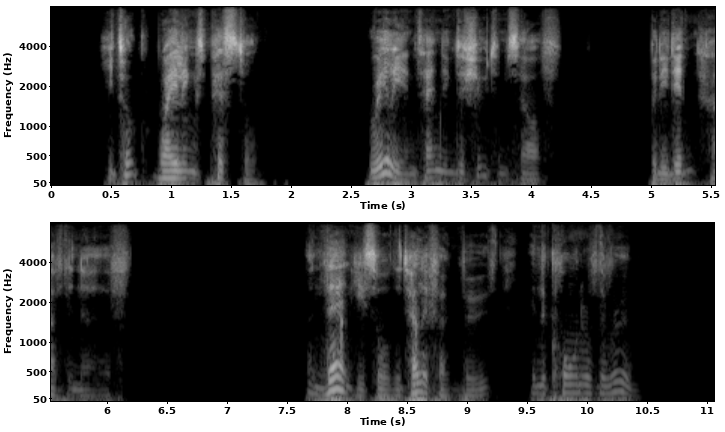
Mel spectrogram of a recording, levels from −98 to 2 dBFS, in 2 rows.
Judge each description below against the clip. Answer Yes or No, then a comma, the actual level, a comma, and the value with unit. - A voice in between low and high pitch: No, low, 115 Hz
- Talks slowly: No, average, 150 wpm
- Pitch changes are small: No, average, 5.3 semitones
